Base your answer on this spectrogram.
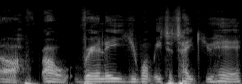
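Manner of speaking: smug, haughty, arrogant cabbie voice. Retelling how a taxi driver spoke to the family: imitating an arrogant taxi driver. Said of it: "very arrogant and very".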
